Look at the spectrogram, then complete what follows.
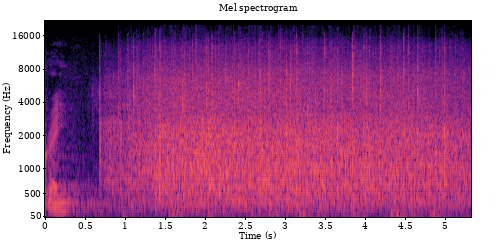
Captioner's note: applause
